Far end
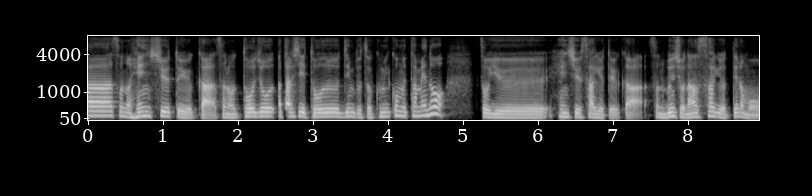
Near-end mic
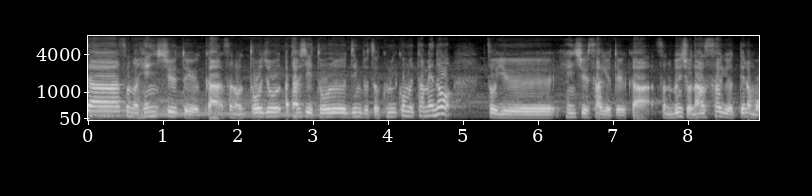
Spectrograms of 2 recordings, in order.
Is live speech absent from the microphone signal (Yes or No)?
Yes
